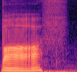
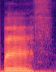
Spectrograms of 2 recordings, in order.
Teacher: in the southwest, they have this ae vowel. So, but they lengthen it. So, they don't make it bath, they make it bath.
